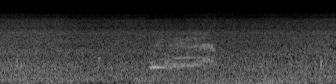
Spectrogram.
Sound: calls

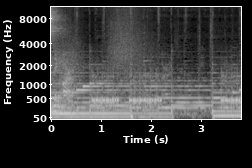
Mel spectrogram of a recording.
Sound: phone ringing

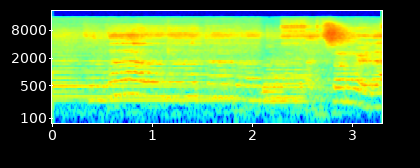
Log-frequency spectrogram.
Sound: hums melody

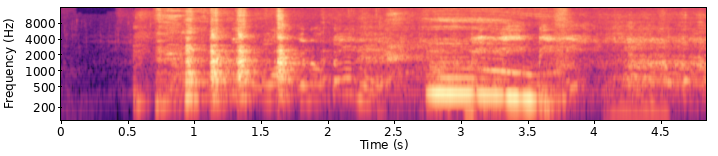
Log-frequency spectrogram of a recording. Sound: both laugh

